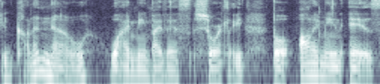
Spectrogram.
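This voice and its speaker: Soft-spoken with ordinary pitch variation, the voice comes through a very clean recording with a silent background. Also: man. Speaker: maths tutor. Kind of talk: tutorial. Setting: home recording at midnight.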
